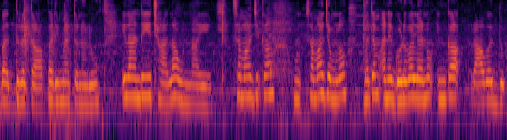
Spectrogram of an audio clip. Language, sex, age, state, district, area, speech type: Telugu, female, 30-45, Telangana, Siddipet, urban, spontaneous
